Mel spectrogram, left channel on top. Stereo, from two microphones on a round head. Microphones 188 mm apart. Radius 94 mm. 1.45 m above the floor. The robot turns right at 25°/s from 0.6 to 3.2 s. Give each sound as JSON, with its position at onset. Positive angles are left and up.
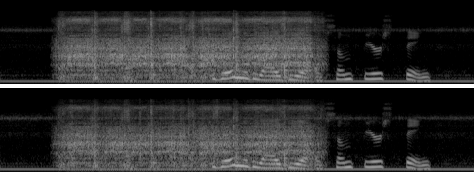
{"t": 2.1, "sound": "a woman speaking", "side_deg": 25}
